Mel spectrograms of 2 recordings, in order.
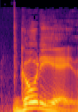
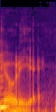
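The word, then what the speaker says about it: Gotye: I think I always mispronounce this. Goyet or Goit. 44 today. Had a hit some years ago. Somebody that I used to know. – Godier. – Thank you. I knew it was mm-hmm. Godier.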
